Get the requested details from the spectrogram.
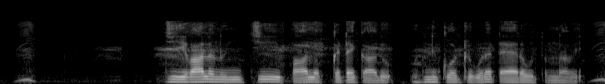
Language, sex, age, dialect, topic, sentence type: Telugu, male, 18-24, Southern, agriculture, statement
